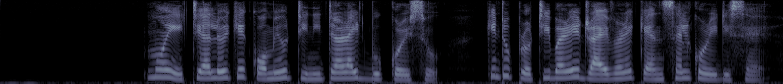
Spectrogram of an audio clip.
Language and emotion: Assamese, sad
